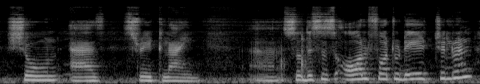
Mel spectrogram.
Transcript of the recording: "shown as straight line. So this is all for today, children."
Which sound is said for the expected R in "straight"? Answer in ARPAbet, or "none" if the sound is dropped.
R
